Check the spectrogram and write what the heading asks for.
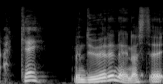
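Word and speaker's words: Aké: Eh, og riktig uttale er Nathan Ake. Nathan Ake.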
